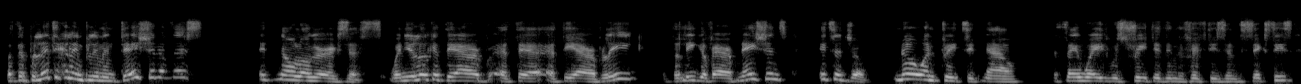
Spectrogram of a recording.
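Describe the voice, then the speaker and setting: A man's voice: high voice, dry recording. A man speaking as a guest educator, explaining in a lecturing way that piles up example after example. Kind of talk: explanatory conversation.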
